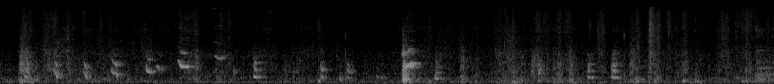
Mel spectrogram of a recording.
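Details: Young Carolina Dog puppies, 15 days old, giving scattered brief squeaks and whimpers, roughly one every second, with a single louder yelp partway through and soft shuffling between calls.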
